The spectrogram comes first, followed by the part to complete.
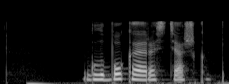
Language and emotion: Russian, neutral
